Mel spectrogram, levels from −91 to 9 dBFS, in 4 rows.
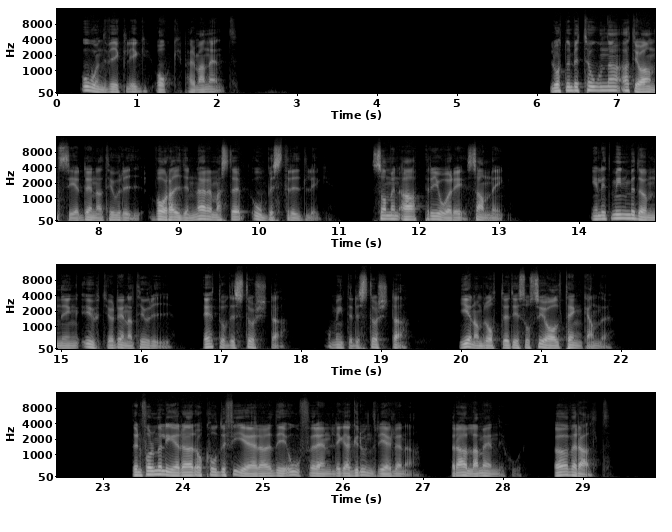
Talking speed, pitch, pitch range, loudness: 100 wpm, 105 Hz, 90-125 Hz, -31 LUFS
